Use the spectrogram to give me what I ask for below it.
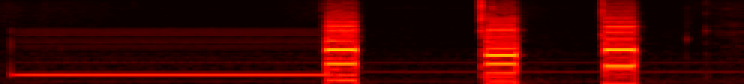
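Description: A steady telephone dial tone hums alone for over a second before giving way to three short, loud bursts as a call is placed.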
